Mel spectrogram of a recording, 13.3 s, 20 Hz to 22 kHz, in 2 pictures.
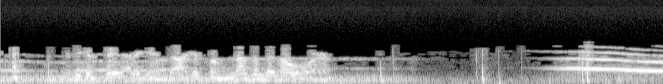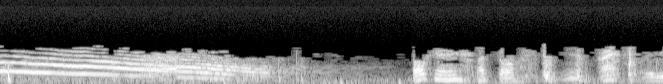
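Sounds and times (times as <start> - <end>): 
laughter: 0.0 - 1.7
siren wailing: 0.0 - 4.4, 5.2 - 10.6
speech: 0.8 - 3.4, 10.8 - 13.2.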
